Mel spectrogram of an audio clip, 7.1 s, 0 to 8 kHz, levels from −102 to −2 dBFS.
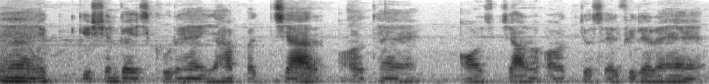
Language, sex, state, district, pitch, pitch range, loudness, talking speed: Hindi, male, Bihar, Jahanabad, 105 Hz, 100-110 Hz, -25 LUFS, 160 wpm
